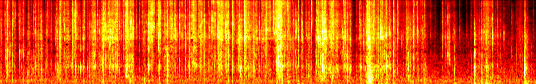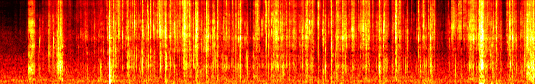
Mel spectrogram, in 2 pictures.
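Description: Plastic cello-wrapped trading card packs crinkling and tearing as they are handled and opened by hand, with a quieter pause about halfway through.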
